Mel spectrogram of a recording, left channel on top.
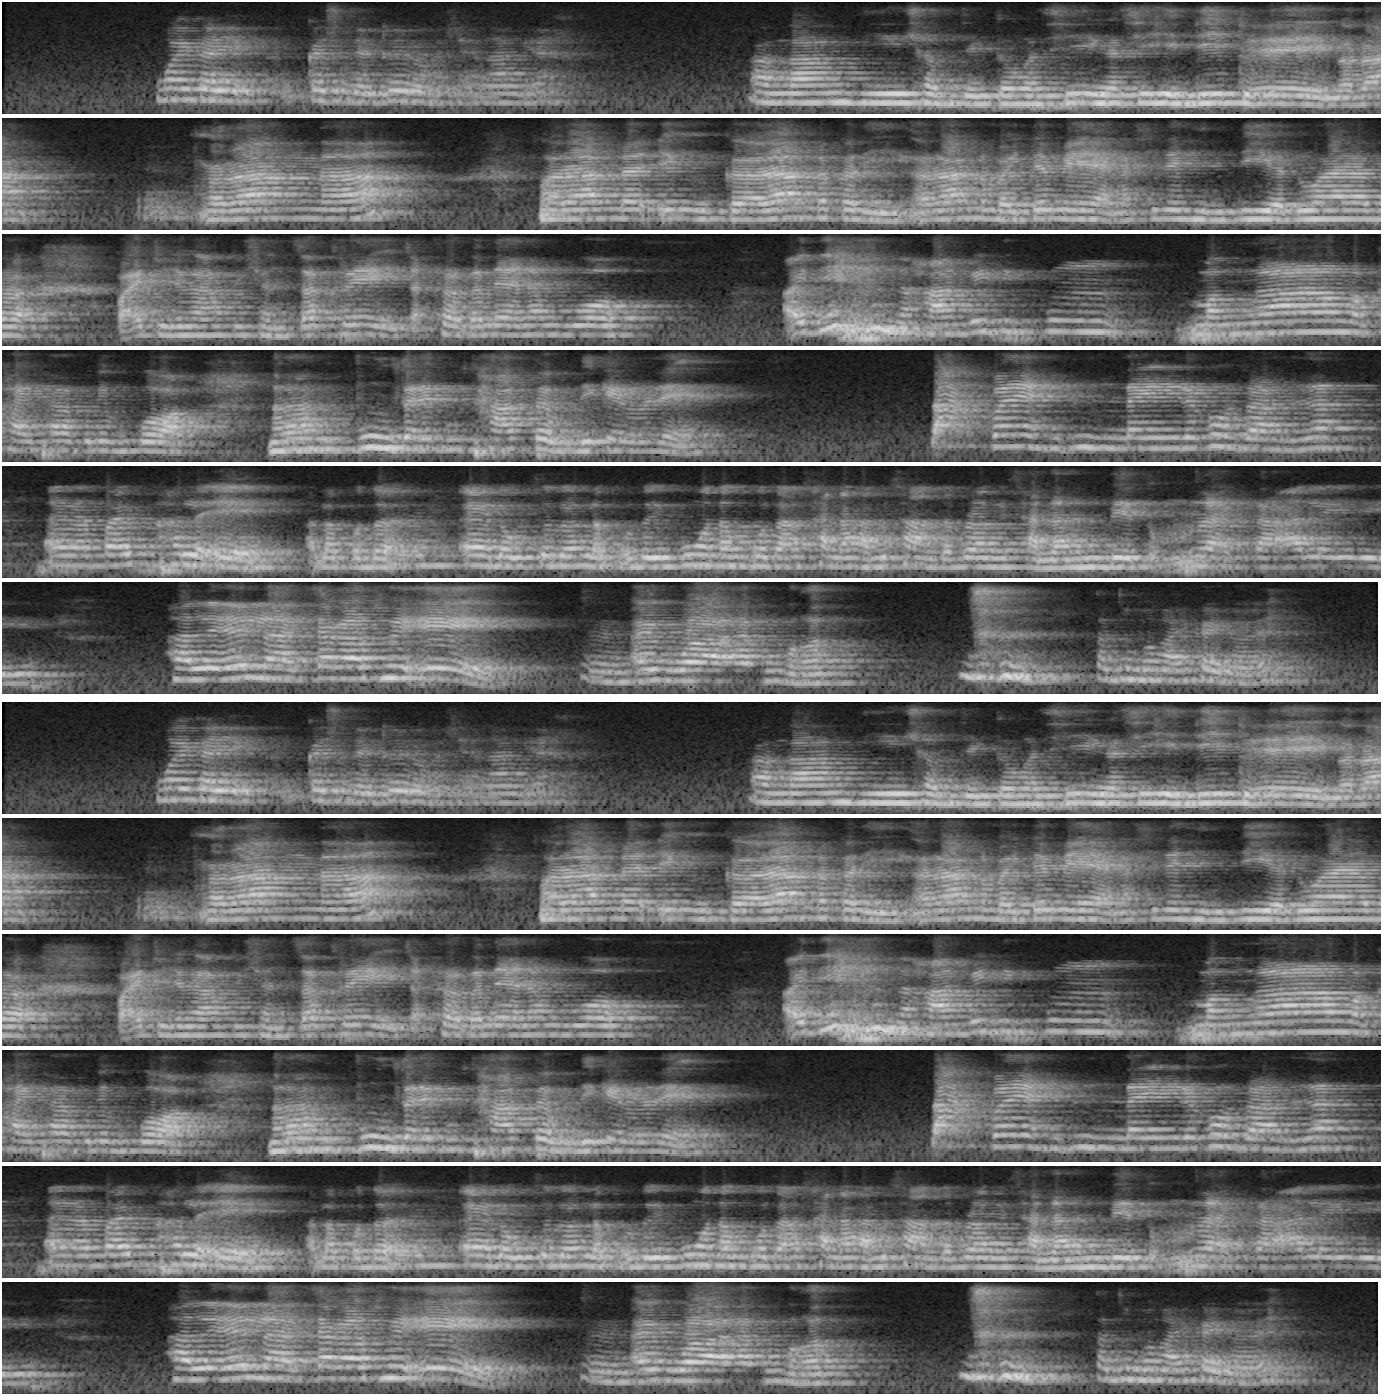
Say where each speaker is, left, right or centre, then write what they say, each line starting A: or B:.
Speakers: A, on the left (about 25°); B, on the left (about 65°).
A: ꯃꯣꯏ ꯀꯔꯤ ꯀꯩꯁ ꯊꯣꯏꯅꯣ ꯉꯁꯤ ꯑꯉꯥꯡꯒꯤ
B: ꯑꯉꯥꯡꯒꯤ ꯁꯕꯖꯦꯛꯇꯣ ꯉꯁꯤ ꯉꯁꯤ ꯍꯤꯟꯗꯤ ꯊꯣꯛꯑꯦ ꯉꯔꯥꯡ
A: ꯎꯝ
B: ꯉꯔꯥꯡꯅ ꯉꯔꯥꯡꯅ ꯏꯪ ꯉꯔꯥꯡꯅ ꯀꯔꯤ ꯉꯔꯥꯡꯅ ꯃꯩꯇꯩ ꯃꯌꯦꯛ ꯉꯁꯤꯅ ꯍꯤꯟꯗꯤ ꯑꯗꯨ ꯍꯥꯏꯔꯒ ꯄꯥꯏ ꯊꯨꯏꯁ ꯑꯉꯥꯡ ꯇꯨꯏꯁꯟ ꯆꯠꯈ꯭ꯔꯦ ꯆꯠꯈ꯭ꯔꯒꯅꯦ ꯅꯪꯕꯨ ꯑꯩꯗꯤ ꯍꯡꯍꯩꯗꯤ ꯄꯨꯡ ꯃꯉꯥ ꯃꯈꯥꯏ ꯊꯥꯔꯛꯄꯅꯦ ꯀꯣ ꯉꯔꯥꯡꯗꯤ
A: ꯎꯝ
B: ꯇꯔꯦꯕꯨ ꯊꯥꯛꯇꯕꯅꯤ ꯀꯩꯅꯣꯅꯦ ꯇꯥꯥꯛꯄꯅꯦ ꯑꯗꯨꯝ ꯅꯩꯔꯦꯀꯣ ꯑꯣꯖꯥꯁꯤꯗ ꯑꯩꯅ ꯄꯥꯏꯊꯍꯜꯂꯛꯑꯦ ꯍꯂꯛꯄꯗ
A: ꯎꯝ
B: ꯑꯩꯅ ꯂꯧ ꯆꯠꯂ ꯍꯜꯂꯛ ꯑꯗꯣ ꯏꯕꯨꯉꯣ ꯅꯪꯕꯣ ꯑꯣꯖꯅ ꯁꯥꯟꯅꯍꯟ ꯁꯥꯟꯗꯕ꯭ꯔꯥ ꯁꯥꯟꯅꯍꯟꯗꯦ ꯑꯗꯨꯝ ꯂꯥꯏꯔꯤꯛ ꯇꯥꯛꯑ ꯂꯩꯔꯦꯌꯦ ꯍꯜꯂꯛꯑꯦ ꯂ ꯆꯥꯛ ꯊꯨꯏ ꯑꯦ
A: ꯎꯝ
B: ꯑꯩ ꯋꯥ ꯍꯥꯏ ꯐꯨꯡ
A: <inaudible> ꯑꯗꯨ ꯃꯉꯥꯏ ꯀꯩꯅꯣꯅꯦ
